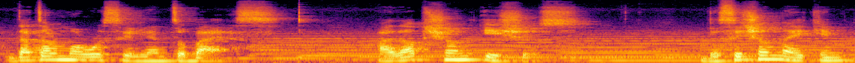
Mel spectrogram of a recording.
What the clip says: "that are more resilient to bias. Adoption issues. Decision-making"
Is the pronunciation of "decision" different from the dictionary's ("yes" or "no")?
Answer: yes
